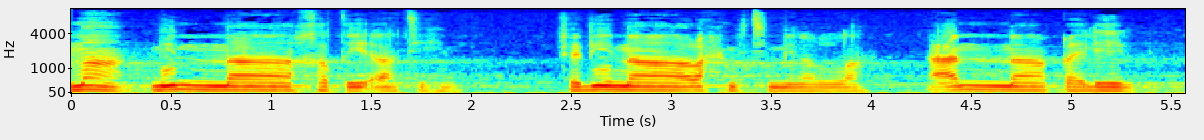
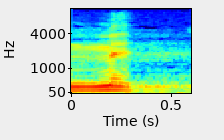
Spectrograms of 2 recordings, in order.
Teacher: فإذا أتينا إلى الميم والألف، ما مما خطيئاتهم، فبما رحمة من الله، عما قليل. الميم هذا حرف شفهي، أي يخرج من الشفه، من الشفتين، من اجتماع الشفتين، فهو ناتج من اجتماع الشفتين ما.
